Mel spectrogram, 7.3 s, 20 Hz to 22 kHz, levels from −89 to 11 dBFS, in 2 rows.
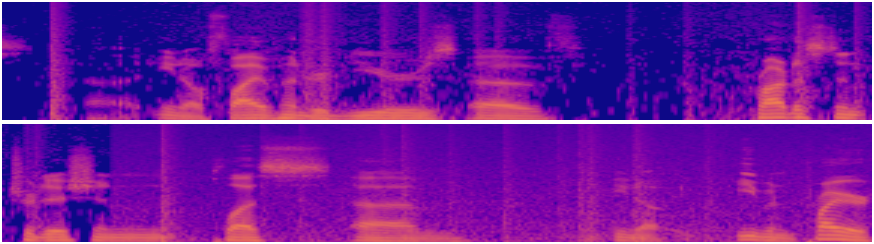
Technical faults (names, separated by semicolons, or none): overdone noise removal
